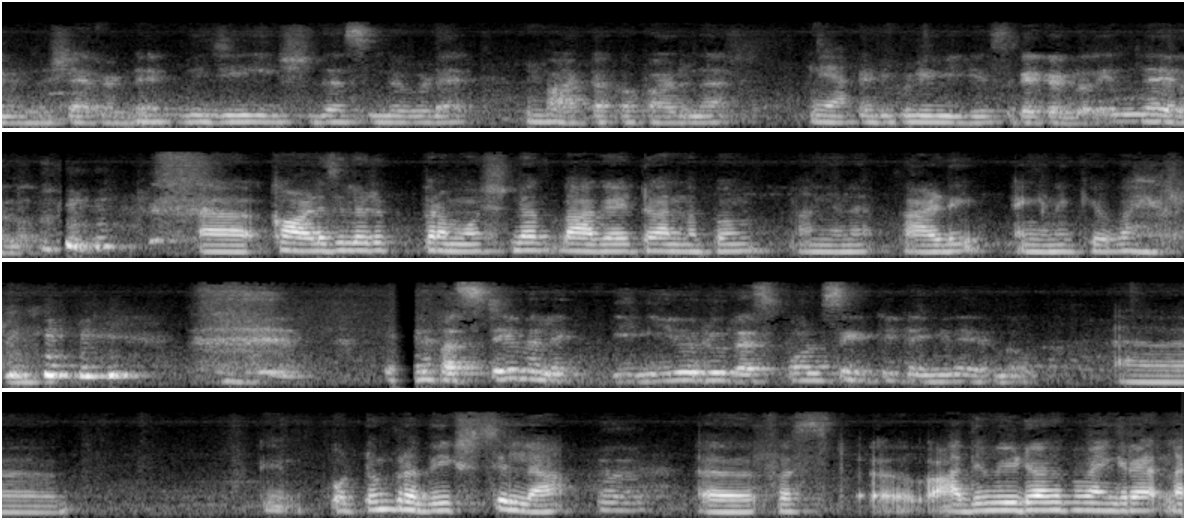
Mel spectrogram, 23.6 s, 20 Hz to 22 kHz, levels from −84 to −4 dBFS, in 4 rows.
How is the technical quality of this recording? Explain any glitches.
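The recording has two audible dropouts from a network call path, heard through codec sound whose top end stops near 12 kHz, which fits a call codec at a modest bitrate.

At 6.21 to 6.25 s there is a brief smear where about 20 ms of sound went missing. This short concealed packet loss was patched by extending the preceding audio.

At 13.79 to 13.91 s the sound stretches, fades, then drops into about 20 ms of silence. A burst of packet loss removed about 100 ms of audio.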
